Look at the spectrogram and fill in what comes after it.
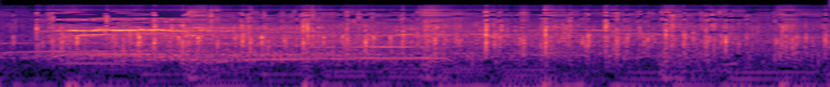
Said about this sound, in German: Und hier, an dieser Seite, Wahnsinns Keyboarder. Ladies and Gentlemen, riesen Applaus für ….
